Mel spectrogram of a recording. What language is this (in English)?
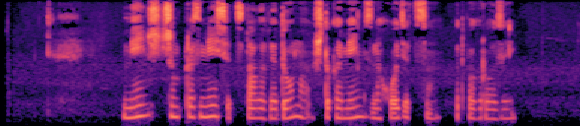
Belarusian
